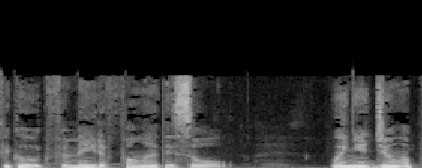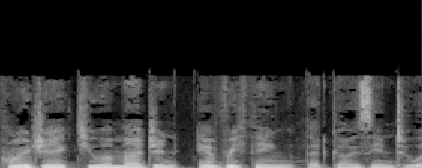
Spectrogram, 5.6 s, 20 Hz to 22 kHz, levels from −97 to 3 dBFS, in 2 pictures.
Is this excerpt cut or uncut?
uncut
